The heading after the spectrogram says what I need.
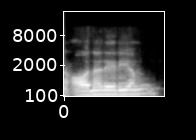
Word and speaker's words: honorarium: And honorarium. So देखो यहाँ पे honorarium again spelling starts with the h, pronunciation starts with the o.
